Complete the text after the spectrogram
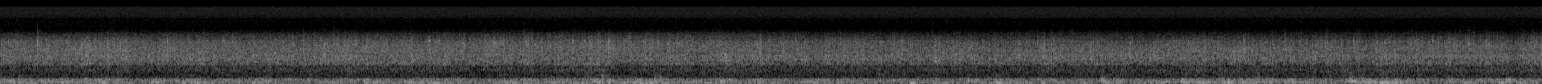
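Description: Beets rattle and tumble along a conveyor.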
